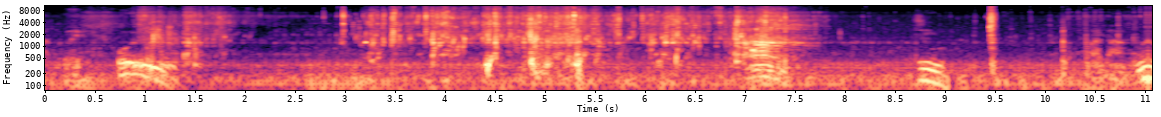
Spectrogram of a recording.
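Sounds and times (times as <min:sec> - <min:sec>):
fish splashing at water surface: 0:01.0 - 0:02.1, 0:03.0 - 0:07.3.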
